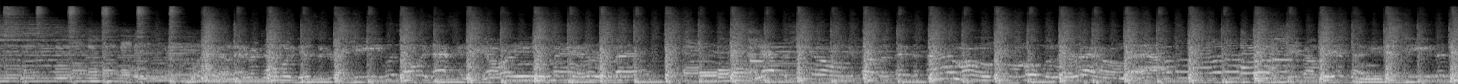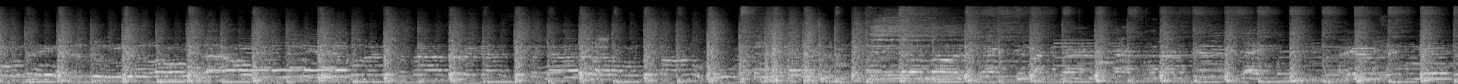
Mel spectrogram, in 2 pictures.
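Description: Live country band playing a southern-rock-style number: a drum kit keeping a steady beat under electric bass, acoustic guitar and fiddle, with a wavering lead melody running through the middle.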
